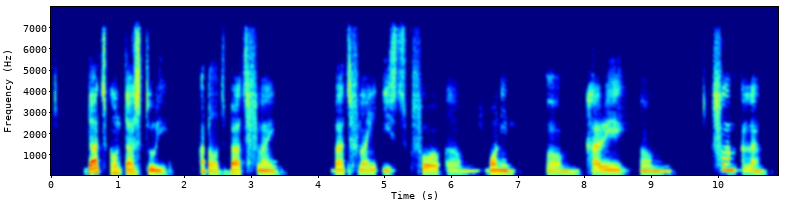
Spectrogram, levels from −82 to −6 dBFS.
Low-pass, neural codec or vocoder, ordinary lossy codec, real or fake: 7.2 kHz; codec, 16 kHz, 1 kbps, X-Codec, HuBERT features, trained on balanced general audio; none; fake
